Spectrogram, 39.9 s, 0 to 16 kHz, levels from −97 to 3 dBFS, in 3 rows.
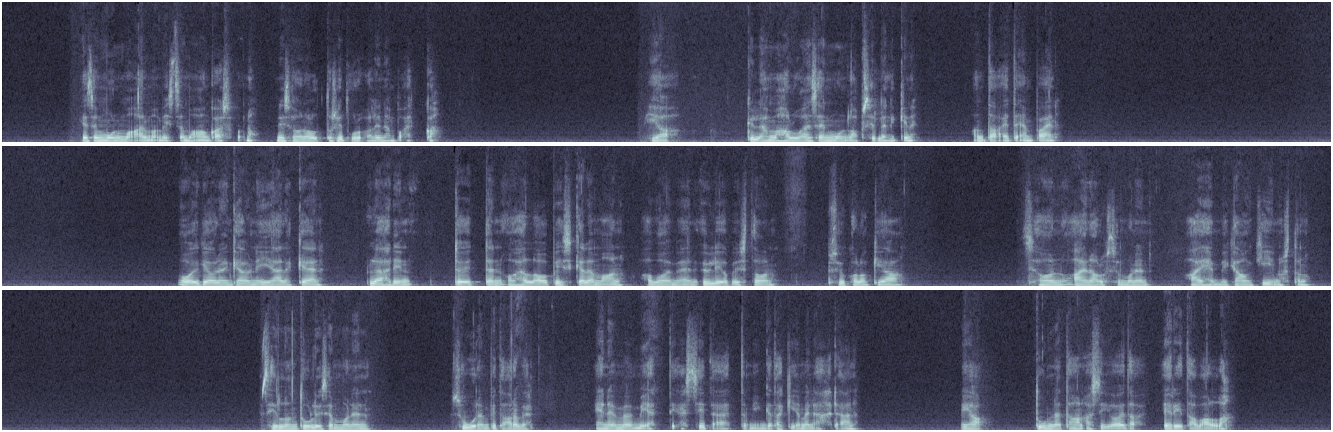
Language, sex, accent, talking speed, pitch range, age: Finnish, female, native, 90 wpm, 165-180 Hz, 30-49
